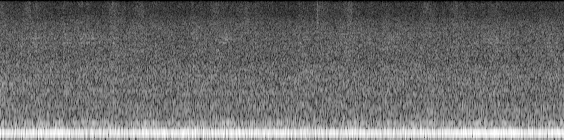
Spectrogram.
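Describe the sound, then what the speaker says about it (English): A room heater runs steadily in the background, a constant low hum with a broad airy hiss that holds at an even level from start to finish, with no talk. "The heater just went on. Sorry about that, if you can hear the noise in the background."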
